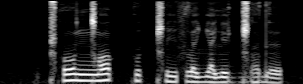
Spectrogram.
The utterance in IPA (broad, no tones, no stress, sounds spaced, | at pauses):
ǁʰ o ŋ͡ǀ ɔ kː u ǁ i f l ɐ ʎ a lʲ ɔ ɡ͡ǁ ɐ d ɘ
